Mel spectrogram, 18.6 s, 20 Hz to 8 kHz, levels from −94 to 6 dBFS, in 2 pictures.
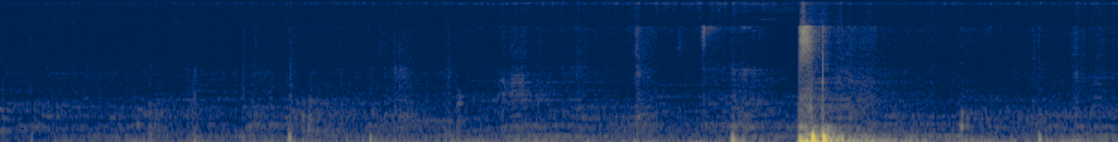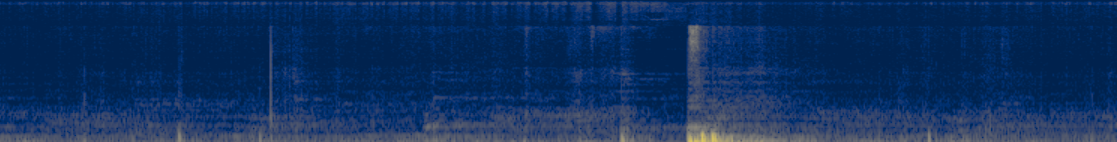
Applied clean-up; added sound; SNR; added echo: neural mask model DeepFilterNet 3.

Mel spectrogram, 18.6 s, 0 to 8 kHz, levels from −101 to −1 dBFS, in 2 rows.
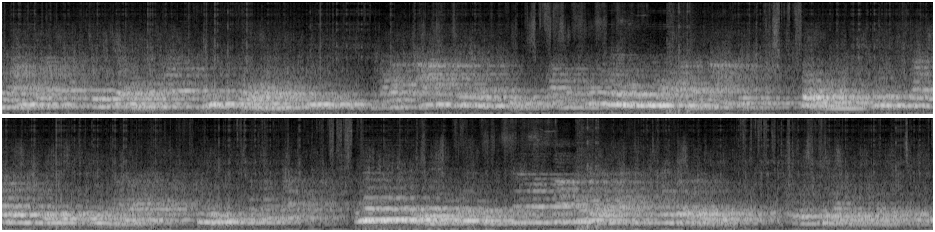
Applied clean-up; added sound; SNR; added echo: neural separator model SepFormer DNS4.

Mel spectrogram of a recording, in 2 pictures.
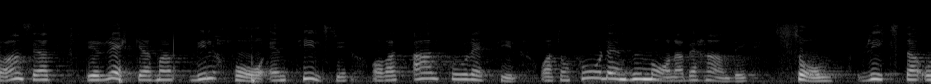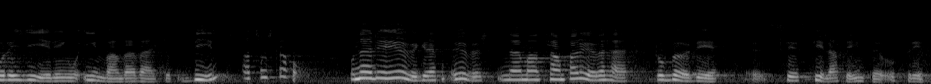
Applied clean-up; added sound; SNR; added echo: none; none; none; none.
